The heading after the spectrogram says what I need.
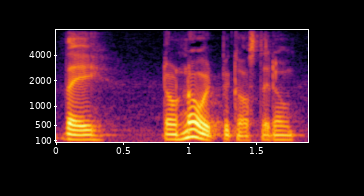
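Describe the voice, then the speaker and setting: A man's voice: mid-range voice, a little fast, creaky, mellow. A man in the audience politely asking a question at a live event.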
